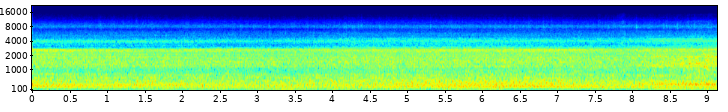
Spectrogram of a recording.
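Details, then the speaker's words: LG top-load washing machine with the customer complaint of excessive noise while running: a loud, constant grinding hum with a steady whine. The clutch lever was ruled out; the cause is the clutch, rusted from leaked water. "ஆனா இதுக்கு அந்த பிரச்சனை இல்லை இந்த clutch வந்து பிரச்சனையாலதான் இந்த sound வந்து வருது."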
